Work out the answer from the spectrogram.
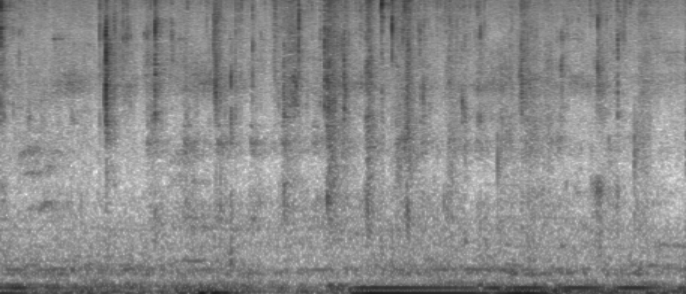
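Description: Close-up biting and chewing of raw vegetables, with short crisp crunches all through. A loud low rumble swells and fades beneath the chewing.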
